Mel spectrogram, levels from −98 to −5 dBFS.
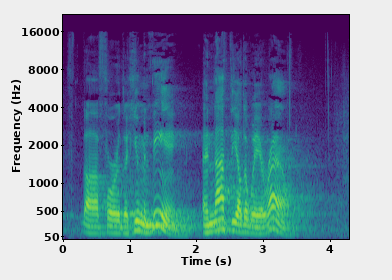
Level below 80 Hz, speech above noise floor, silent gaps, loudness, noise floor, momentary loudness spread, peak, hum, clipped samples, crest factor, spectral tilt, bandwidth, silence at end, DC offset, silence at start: -66 dBFS; 30 dB; none; -23 LUFS; -52 dBFS; 10 LU; -8 dBFS; none; under 0.1%; 16 dB; -7 dB/octave; 15.5 kHz; 0.6 s; under 0.1%; 0.3 s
